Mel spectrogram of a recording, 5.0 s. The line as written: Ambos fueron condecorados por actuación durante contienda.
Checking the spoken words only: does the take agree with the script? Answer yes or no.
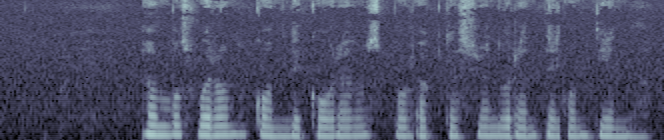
yes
